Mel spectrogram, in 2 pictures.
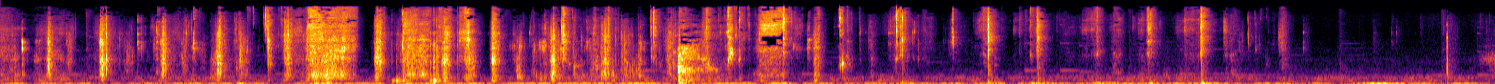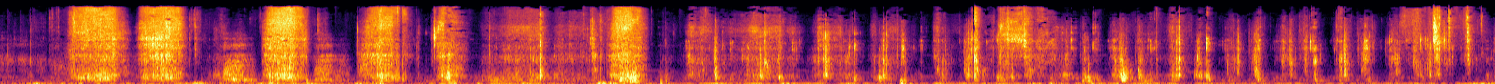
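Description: Close-miked chewing of spicy seafood, small octopus and glass noodles: wet, crunchy bites with many sharp crackling clicks. It thins out a little before halfway, then comes back louder and denser.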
